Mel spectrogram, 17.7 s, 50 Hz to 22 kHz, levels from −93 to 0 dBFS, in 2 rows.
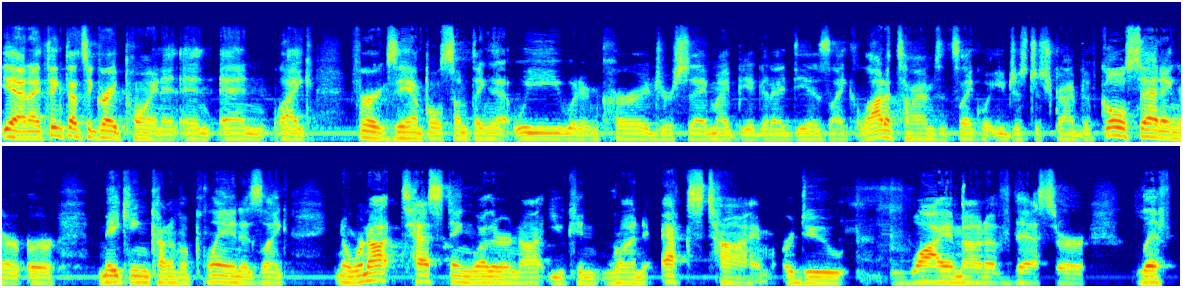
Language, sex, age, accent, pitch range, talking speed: English, male, 20-39, American, 120-140 Hz, 240 wpm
